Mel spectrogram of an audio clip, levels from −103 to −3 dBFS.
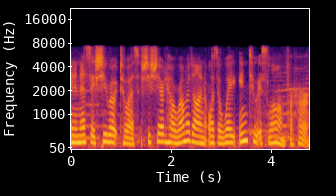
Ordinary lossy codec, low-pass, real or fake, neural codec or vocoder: AAC, 48 kbps; 7.2 kHz; real; none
